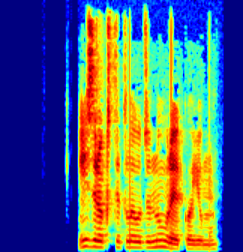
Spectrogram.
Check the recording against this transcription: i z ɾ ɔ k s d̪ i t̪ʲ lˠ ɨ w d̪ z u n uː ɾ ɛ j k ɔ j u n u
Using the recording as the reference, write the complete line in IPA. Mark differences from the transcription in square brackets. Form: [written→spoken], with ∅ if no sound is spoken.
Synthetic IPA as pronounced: i z ɾ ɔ k s [d̪→t̪] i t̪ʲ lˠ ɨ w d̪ z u n uː ɾ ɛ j k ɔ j u [n→m] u

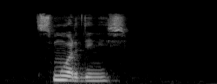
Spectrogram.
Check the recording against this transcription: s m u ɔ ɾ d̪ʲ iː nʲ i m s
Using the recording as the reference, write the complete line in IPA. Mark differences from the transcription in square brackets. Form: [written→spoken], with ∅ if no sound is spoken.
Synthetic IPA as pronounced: s m u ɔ ɾ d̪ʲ [iː→i] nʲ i [m→∅] s

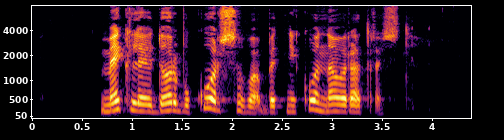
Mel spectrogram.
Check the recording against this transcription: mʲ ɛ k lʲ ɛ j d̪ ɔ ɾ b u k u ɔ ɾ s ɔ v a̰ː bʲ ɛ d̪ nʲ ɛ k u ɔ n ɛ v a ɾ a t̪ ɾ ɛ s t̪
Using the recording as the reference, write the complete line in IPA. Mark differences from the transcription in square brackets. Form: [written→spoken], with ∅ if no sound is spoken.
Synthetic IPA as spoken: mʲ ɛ k lʲ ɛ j d̪ ɔ ɾ b u k u ɔ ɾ s ɔ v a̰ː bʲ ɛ [d̪→t̪] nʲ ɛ k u ɔ n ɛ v a ɾ a t̪ ɾ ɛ s t̪

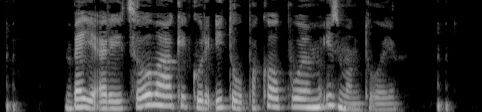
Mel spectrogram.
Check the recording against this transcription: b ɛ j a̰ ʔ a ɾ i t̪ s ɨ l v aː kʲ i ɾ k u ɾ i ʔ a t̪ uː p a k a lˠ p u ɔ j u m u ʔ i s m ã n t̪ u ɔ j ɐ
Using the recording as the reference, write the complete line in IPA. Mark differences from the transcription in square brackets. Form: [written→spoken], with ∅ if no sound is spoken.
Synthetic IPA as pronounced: b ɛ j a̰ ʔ a ɾ [i→iː] t̪ s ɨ l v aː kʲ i [ɾ→∅] k u ɾ i ʔ [a→i] t̪ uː p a k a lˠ p u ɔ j u m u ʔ i [s→z] m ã n t̪ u ɔ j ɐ

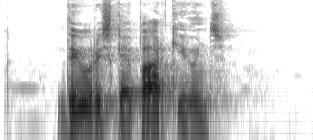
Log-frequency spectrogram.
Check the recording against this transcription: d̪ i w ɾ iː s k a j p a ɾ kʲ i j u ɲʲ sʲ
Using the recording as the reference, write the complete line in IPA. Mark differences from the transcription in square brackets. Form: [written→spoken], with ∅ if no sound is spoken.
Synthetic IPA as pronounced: d̪ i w ɾ [iː→i] s k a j p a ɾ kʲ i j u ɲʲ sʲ

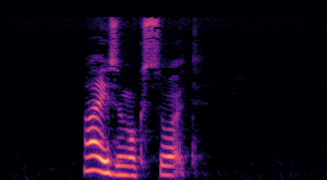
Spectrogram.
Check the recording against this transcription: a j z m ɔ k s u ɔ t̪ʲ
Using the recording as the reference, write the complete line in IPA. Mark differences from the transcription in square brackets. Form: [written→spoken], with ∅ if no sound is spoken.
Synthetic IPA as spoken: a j z m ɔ k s u ɔ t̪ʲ

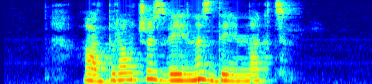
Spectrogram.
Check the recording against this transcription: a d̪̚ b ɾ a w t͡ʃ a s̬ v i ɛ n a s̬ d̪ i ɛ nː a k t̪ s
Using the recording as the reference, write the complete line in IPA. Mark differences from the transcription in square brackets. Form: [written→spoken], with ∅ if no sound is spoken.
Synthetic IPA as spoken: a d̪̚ b ɾ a w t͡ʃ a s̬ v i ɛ n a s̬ d̪ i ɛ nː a k t̪ s

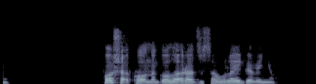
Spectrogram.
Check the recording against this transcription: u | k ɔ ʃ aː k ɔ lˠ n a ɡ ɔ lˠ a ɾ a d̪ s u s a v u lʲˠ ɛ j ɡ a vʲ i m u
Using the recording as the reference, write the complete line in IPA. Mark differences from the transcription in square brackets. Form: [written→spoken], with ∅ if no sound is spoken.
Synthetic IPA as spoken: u | [k→p] ɔ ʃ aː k ɔ lˠ n a ɡ ɔ lˠ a ɾ a d̪ [s→z] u s a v u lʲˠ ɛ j ɡ a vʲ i [m→ɲ] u

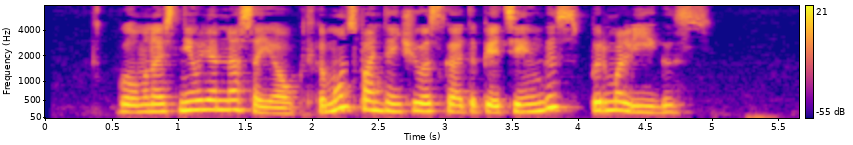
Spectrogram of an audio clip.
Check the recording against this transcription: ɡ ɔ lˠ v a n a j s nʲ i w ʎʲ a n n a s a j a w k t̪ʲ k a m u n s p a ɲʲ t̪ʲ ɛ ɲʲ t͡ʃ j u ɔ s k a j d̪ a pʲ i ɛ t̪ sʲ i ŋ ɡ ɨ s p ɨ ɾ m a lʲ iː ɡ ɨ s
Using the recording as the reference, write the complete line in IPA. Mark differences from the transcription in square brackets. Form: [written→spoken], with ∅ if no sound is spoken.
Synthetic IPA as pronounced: ɡ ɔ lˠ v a n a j s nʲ i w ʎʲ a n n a s a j a w k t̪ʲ k a m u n s p a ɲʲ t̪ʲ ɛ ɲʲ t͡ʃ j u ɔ s k a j [d̪→t̪] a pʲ i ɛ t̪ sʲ i ŋ ɡ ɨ s p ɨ ɾ m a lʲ iː ɡ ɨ s

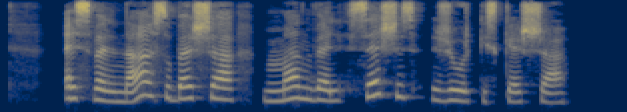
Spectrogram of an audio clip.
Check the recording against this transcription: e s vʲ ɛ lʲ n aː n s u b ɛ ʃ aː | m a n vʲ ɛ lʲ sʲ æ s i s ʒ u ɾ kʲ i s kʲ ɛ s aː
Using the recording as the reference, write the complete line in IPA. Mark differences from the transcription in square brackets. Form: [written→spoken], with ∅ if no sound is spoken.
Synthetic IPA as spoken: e s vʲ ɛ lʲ n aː [n→∅] s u b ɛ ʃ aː | m a n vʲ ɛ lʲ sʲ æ [s→ʃ] i s ʒ u ɾ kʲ i s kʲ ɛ [s→ʃ] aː

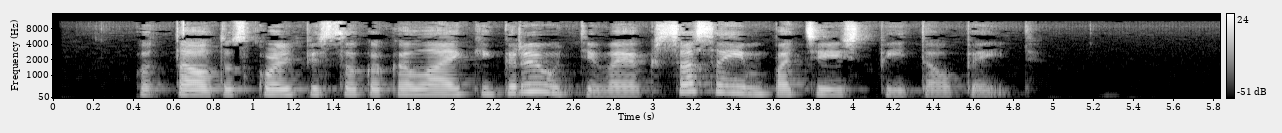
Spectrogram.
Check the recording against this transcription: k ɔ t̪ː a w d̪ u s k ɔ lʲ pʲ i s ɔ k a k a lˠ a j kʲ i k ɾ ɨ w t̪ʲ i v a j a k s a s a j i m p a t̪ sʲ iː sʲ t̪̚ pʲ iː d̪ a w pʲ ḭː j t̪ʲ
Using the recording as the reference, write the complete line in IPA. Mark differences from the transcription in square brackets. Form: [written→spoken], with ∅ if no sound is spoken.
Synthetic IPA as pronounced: k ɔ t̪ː a w [d̪→t̪] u s k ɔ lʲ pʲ i s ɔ k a k a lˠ a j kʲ i [k→ɡ] ɾ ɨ w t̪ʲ i v a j a k s a s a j i m p a t̪ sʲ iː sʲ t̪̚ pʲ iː [d̪→t̪] a w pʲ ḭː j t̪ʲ

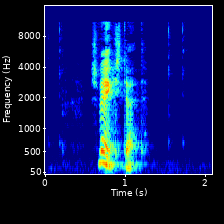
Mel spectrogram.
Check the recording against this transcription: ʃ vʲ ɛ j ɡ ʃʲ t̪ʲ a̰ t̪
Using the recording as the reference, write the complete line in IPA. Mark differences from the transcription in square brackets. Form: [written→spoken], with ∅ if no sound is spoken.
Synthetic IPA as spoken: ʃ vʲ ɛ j [ɡ→k] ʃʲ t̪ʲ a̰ t̪

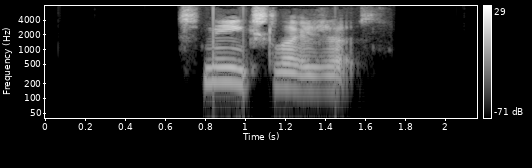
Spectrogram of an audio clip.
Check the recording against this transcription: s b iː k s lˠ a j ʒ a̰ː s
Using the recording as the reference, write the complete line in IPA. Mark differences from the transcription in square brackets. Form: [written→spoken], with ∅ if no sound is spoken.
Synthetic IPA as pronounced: s [b→m] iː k s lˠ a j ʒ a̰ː s

